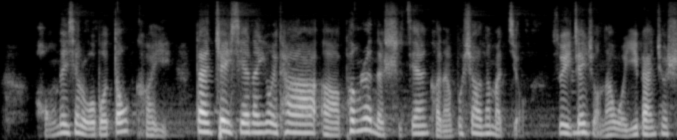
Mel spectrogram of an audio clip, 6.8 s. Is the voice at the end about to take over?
No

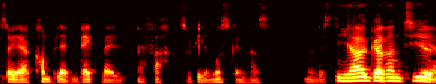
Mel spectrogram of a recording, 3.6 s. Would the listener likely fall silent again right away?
No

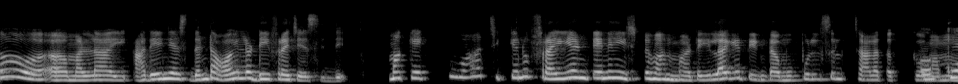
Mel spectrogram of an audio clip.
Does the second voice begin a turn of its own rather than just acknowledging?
Yes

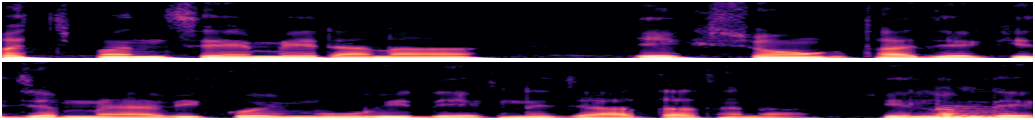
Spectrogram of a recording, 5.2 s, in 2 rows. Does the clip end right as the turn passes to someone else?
No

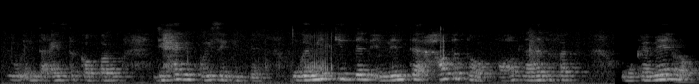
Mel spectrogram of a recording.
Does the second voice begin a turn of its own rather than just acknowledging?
No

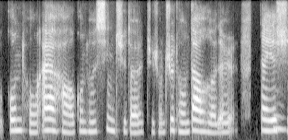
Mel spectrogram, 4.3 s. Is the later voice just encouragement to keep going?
Yes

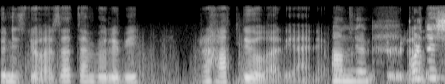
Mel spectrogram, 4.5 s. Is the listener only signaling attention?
No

